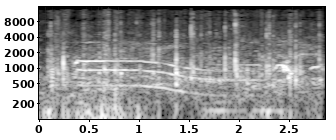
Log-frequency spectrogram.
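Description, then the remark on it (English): Horses' hooves clip-clop on a hard street in an uneven, overlapping clatter as people try to get the horses to cross an LGBTQ rainbow painted in the street, with voices murmuring underneath and a steady background hum. “these horses going down the road”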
